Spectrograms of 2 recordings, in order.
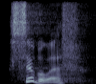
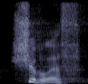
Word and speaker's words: shibboleth: If he said sibboleth, not shibboleth, sibboleth, because he could not pronounce the word correctly, they seized him and killed him at the fords of the Jordan.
